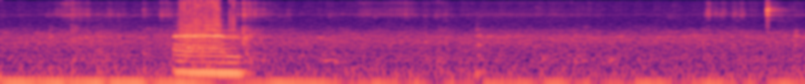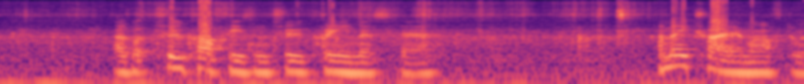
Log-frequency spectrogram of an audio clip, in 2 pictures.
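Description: Plastic wrappers rustle and crinkle.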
